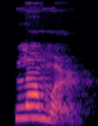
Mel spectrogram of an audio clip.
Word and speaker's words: plumber: No, it's plumber, plumber।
